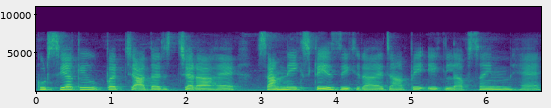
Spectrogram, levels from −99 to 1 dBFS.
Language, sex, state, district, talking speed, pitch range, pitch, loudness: Hindi, female, Uttar Pradesh, Etah, 170 wpm, 180-210 Hz, 195 Hz, -19 LUFS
